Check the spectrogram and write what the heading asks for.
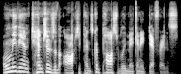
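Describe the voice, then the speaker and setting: A man voicing an eccentric old male wizard master, theatrical and mischievous, with a high, booming, cackling voice. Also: big pitch swings, fast talker, no echo, studio quality. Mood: grand, instructive. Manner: theatrical, mischievous, grand pronouncements. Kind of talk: storybook character voice.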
